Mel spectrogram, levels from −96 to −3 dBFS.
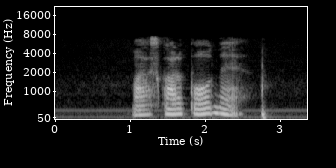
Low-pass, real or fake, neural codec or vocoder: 7.2 kHz; fake; codec, 16 kHz, 16 kbps, FunCodec, trained on Chinese and English, 50 frames a second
